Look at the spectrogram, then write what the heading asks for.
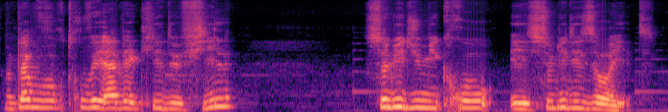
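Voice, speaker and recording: A woman's voice: on the high side, fairly even intonation, moderate pace, mellow. Woman giving a casual tutorial, music behind. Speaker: host of a motorcycle gear tutorial. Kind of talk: casual step-by-step tutorial voice-over.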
